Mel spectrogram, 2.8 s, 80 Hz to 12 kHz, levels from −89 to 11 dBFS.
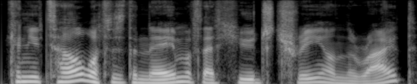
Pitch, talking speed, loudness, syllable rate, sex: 155 Hz, 300 wpm, -17 LUFS, 5.1 syllables/s, male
